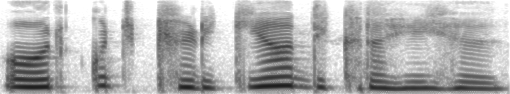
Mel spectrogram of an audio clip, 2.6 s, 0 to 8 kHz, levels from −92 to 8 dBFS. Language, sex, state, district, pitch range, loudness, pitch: Hindi, female, Himachal Pradesh, Shimla, 200-245 Hz, -15 LUFS, 230 Hz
